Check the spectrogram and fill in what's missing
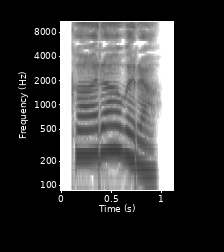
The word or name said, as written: ಗರವರ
